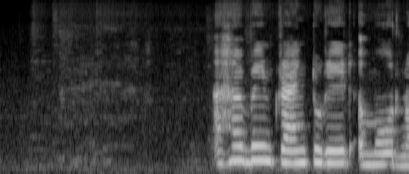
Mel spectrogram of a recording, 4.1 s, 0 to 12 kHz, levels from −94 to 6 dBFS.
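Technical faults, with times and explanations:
No technical faults can be heard anywhere in the speech signal.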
